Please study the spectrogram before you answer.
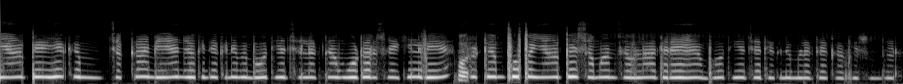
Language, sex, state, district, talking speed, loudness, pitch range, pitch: Hindi, female, Bihar, Supaul, 240 wpm, -17 LUFS, 315-335 Hz, 325 Hz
